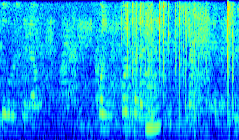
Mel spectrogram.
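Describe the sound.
Rapid clicking of a computer keyboard as an order invoice is typed up, quick irregular keystrokes, with a person talking intermittently over the typing.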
